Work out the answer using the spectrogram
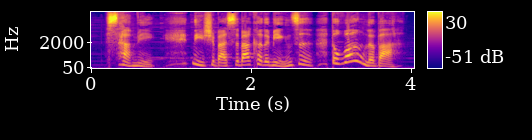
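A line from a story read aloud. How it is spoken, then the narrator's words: Joking. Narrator (Chinese): 萨米妈妈开玩笑的说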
